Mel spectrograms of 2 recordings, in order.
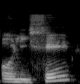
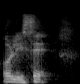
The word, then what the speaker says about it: Olise: Olise, que por cierto, ¿cómo se pronuncia Olise? Es Olissé. Olis Olise. Según Barak Fever. Olis. Pues Olis. Yo creo que eso lisé porque el otro día escuché que en la Bundesliga hacen una cosa que es que todos los jugadores a principio de temporada graban un vídeo diciendo su nombre y apellidos para que después en los medios se pueda pronunciar correctamente. Y creo que decía Olisé, ha acabado con esto,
